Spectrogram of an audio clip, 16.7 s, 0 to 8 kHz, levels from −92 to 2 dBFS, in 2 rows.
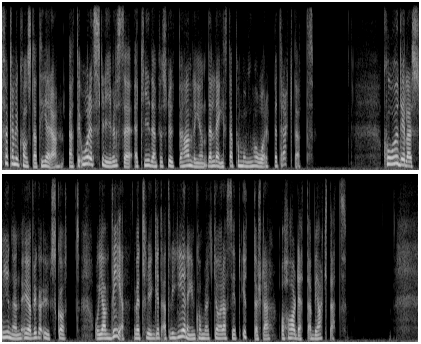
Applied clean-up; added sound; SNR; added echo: neural diffusion model UNIVERSE++.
